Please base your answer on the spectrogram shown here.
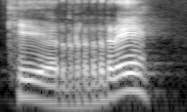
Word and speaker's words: querré: Yo querré, como son dos R's, una doble R, será una R más fuerte.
